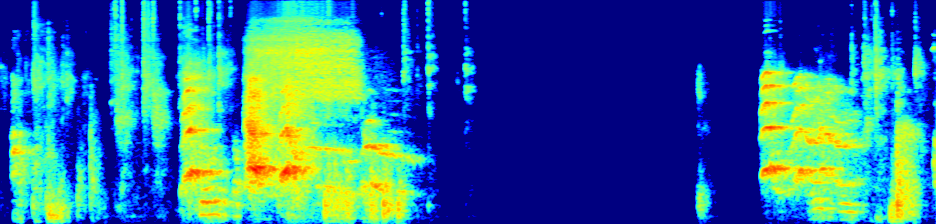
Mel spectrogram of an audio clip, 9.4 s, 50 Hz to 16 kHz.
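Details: Whimpering yips from Cavalier King Charles Spaniel pups, a Ruby and Blenheim litter born 06/09/2022, on an overnight puppy cam. A burst of whiny yelps fills the first four seconds, then quiet, then another tonal whimper near the end.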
